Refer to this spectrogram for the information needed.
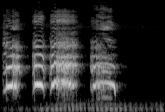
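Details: Red junglefowl from Aceh, an original lure bird on its first test, crowing: a hoarse, richly harmonic crow broken into four rough bursts over about a second, ending abruptly, with a faint low rumble behind.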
